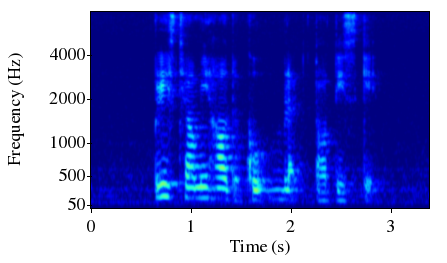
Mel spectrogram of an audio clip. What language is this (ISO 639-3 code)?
eng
